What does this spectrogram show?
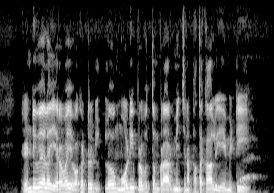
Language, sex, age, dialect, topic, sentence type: Telugu, male, 25-30, Central/Coastal, banking, question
